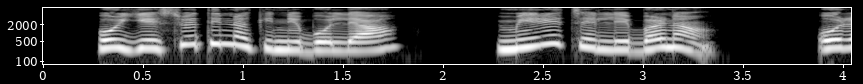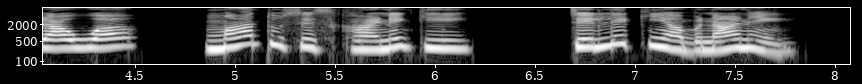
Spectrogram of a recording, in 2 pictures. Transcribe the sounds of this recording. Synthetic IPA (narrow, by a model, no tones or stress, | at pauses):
ɦoːɾjiːsuet̪ɪnakɪneboːlja | meːɾet͡ʃeːlebɐɽ̃a | ɦoːɾaːuːa | mãːt̪ʊsesɐ̥kʰaːɽ̃eki | t͡ʃeːlekɪjãbɐñaːɽ̃eː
